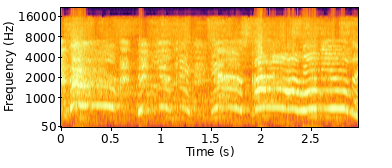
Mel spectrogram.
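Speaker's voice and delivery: very high hysterical squeal; fangirl scream. Retold or imitated. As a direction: shriek adoringly at your idol, re-enacted. Re-enacts screaming at her idol.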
